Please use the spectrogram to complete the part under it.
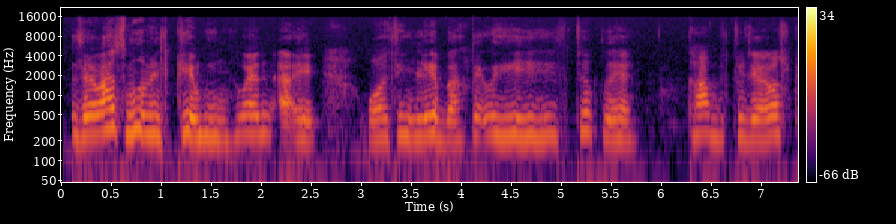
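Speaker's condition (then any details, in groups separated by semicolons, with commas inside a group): Cerebral palsy; from birth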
